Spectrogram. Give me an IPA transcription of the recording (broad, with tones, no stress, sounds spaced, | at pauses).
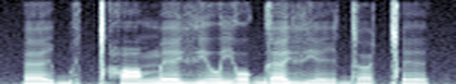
ɛ˨ i̯ b ɪ˨ ǀʰ ɑ˨ m e˦˨ vʲ ɨ˦ u̯ j o˦ ɡ ɛ˦ vʲ e˨ i̯ d œ˨ ǀ ɪ˦˨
